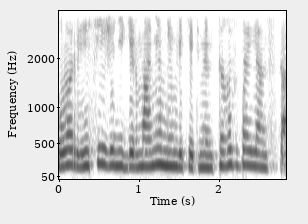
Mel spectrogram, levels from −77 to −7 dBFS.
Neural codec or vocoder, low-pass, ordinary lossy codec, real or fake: codec, 16 kHz, 2 kbps, FreqCodec, smaller model; 3.6 kHz; none; fake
